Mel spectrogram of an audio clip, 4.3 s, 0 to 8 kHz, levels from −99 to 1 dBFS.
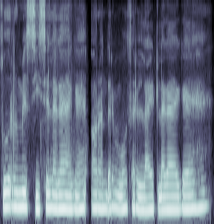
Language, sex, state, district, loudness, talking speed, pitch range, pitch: Hindi, male, Jharkhand, Palamu, -13 LUFS, 225 wpm, 135-150 Hz, 140 Hz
